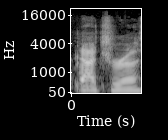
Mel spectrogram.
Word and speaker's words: Datura: Datura, sorry. That's what I meant. That's the proper way to pronounce it, listeners.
